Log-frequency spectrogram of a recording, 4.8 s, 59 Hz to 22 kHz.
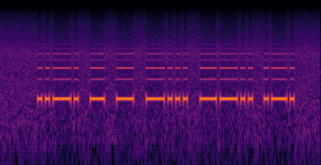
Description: Morse code, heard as a keyed tone, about 21 wpm, 640 Hz. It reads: FTTBZR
